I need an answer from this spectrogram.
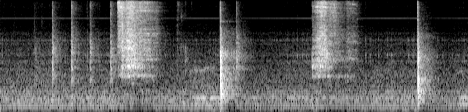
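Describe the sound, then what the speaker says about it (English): Lemon zest scraped for a Creamy Tuscan shrimp sauce: a string of sharp metallic clinks and bright rasping bursts, close and clear, with short pauses between the strokes and no talking. "I'm going to make for the sauce some lemon zest"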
